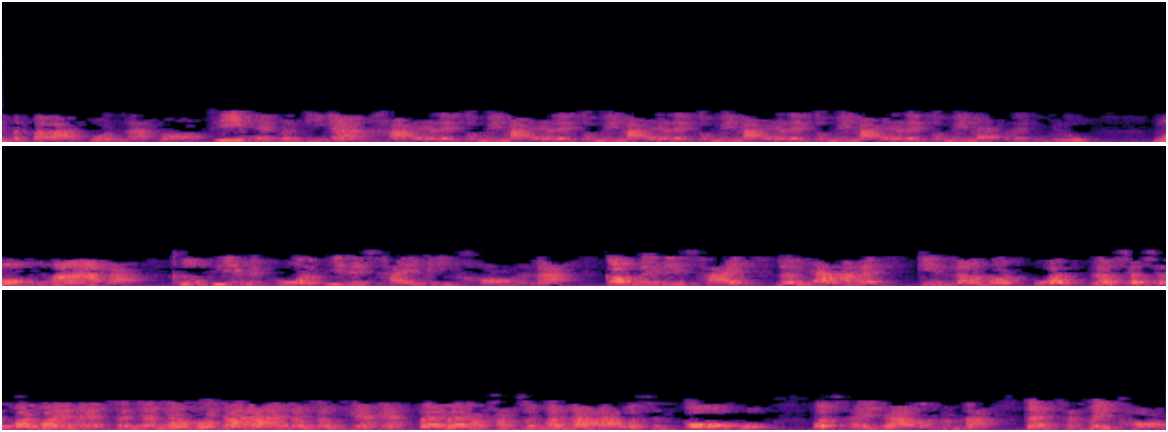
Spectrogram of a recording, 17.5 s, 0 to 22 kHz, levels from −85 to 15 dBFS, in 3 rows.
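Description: Throughout, the speech sounds like transcoding between lossy codecs, likely a low-rate MP3 re-encoded to HE-AAC. Swirly and smeared artefacts overlap, and the spectrogram shows nothing above 5.6 kHz.

From 2.54 to 4.88 s, a broken-record loop plays a 0.58 s fragment four times back to back, likely from a stalled stream. The waveform shows identical repeating blocks.

From 11.47 to 14.73 s, a doubled audio track adds a dry copy at roughly equal level about 150 ms late, likely from a second capture path. The spectrogram shows shifted duplicate patterns that start and stop abruptly.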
